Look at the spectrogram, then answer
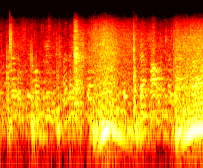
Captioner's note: engine revs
